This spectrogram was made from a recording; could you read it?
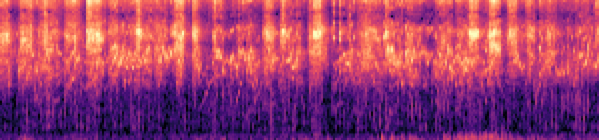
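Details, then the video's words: Dense budgerigar warbling, made of rapid thin chirps, clicks and squeaky notes running on continuously in short loud pulses, with little else audible. "Wellensittiche Geräusche"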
